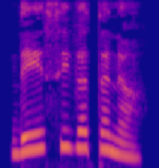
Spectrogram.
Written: ದೇಸಿಗತನ

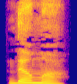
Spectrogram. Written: ಧೂಮ

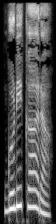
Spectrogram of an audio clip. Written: ಗುಡಿಗಾರ

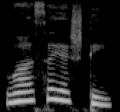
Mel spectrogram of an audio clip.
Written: ವಾಸಯಷ್ಟಿ

